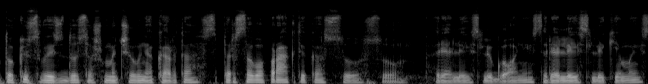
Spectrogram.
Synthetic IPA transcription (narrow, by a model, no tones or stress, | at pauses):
t̪oːkʲʊsʋɐɪzd̪ʊsɐʃmɐt͡ʃʲɛʊnʲɛkɐɾt̪ɑpʲɛɾsɑːʋoːpɾɑːkt̪ʲɪkɑsʊsʊ̰ɾʲɛɐlʲɛɪslʲɪɡoːnʲɛɪsɾʲɛɐlʲɛɪslʲɪkʲɪmɐɪs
